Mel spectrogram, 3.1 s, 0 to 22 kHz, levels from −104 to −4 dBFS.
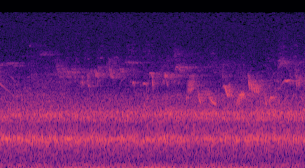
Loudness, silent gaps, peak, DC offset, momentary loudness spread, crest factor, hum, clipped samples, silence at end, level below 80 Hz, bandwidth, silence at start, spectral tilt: -41 LUFS; none; -28 dBFS; under 0.1%; 3 LU; 14 dB; none; under 0.1%; 0 s; -60 dBFS; 16 kHz; 0 s; -3 dB/octave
